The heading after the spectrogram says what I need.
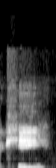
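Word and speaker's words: Cay: When you're at Coco, as Bill would say, Key, because that's the right way to pronounce it.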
